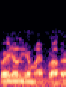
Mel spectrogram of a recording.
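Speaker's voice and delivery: very quiet, hushed, barely voiced. Quoting a line from Godfather one and two: Al Pacino impression. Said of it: "Godfather one and two, it's like".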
